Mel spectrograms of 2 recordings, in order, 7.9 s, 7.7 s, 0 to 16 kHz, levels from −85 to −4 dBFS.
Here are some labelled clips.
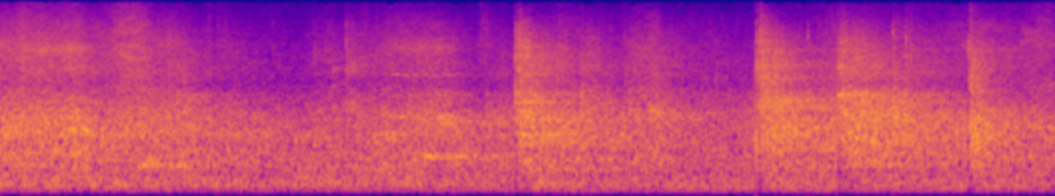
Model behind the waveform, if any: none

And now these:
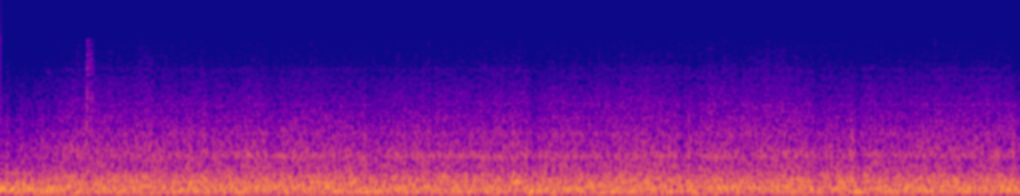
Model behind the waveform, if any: none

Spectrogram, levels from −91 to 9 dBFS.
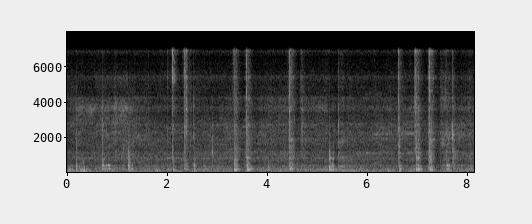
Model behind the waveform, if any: codec, SNAC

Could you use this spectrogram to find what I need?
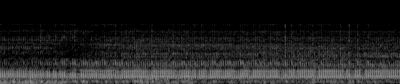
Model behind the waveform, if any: none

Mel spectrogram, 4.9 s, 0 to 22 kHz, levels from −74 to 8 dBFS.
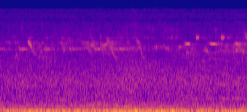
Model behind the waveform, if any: autoencoder, DAC-VAE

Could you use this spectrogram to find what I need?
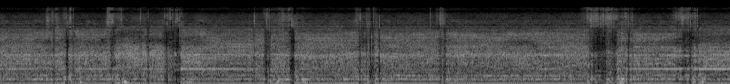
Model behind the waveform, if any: codec, SNAC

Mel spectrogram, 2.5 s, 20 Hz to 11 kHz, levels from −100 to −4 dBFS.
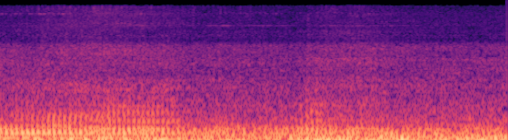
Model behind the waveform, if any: none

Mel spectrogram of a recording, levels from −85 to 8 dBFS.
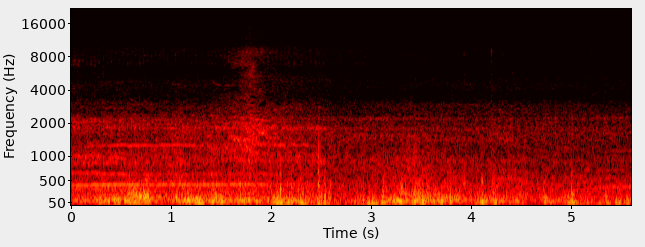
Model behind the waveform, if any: none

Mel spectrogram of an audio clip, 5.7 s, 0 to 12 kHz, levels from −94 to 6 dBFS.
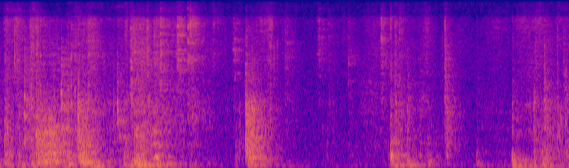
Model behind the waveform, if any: none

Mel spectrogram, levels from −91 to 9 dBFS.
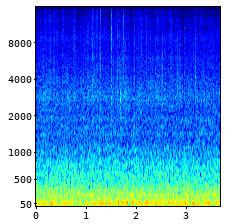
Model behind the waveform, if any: none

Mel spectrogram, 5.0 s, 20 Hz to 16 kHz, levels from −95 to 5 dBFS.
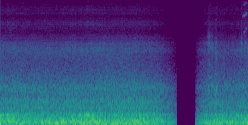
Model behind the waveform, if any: vocoder, BigVGAN v2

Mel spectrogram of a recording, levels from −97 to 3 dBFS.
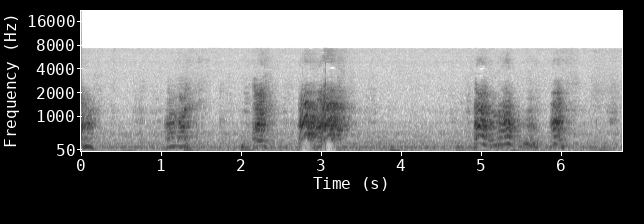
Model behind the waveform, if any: none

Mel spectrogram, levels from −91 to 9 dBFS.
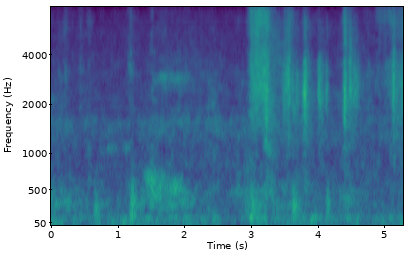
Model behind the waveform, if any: vocoder, Vocos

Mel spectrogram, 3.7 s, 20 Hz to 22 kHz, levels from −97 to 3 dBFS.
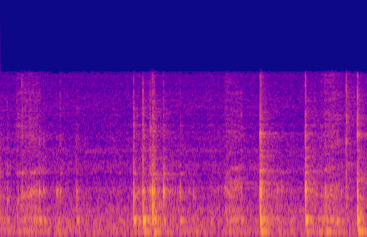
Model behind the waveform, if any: none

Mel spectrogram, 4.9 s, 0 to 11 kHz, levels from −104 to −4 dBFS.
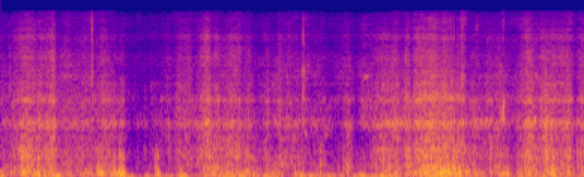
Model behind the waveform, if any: autoencoder, DAC-VAE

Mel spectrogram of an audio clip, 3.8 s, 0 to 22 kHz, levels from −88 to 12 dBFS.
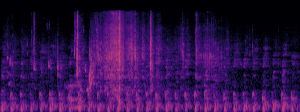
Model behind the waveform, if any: none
